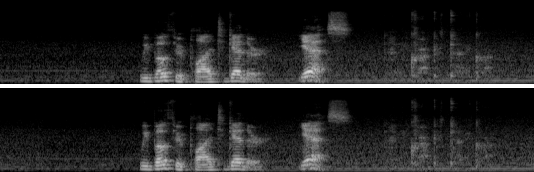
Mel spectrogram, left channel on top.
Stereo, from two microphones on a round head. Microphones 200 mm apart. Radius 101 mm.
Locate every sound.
1.4 s a man speaking: 45° right (ahead or behind), 0.7 m; by 3.5 s 40° left (ahead or behind), 1.1 m
3.8 s whispering: 5° left (ahead or behind), 0.8 m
